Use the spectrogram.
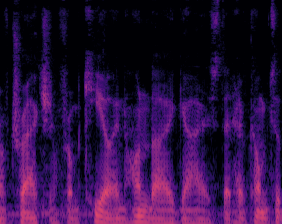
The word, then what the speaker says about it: Hyundai: a huge amount of traction from Kia and Hyundai guys that have come to the channel and there is the average person that has you know like an older Hyundai or something like that Kia Hyundai somebody said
